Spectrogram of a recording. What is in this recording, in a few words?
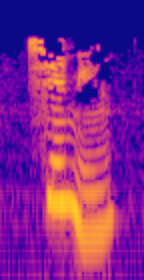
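"鲜明", Mandarin Chinese; chinese-flashcards; hsk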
